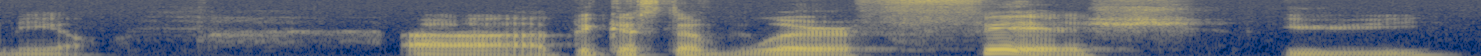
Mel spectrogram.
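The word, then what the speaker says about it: 餘: Okay, it's pronounced yu. Sounds, it's similar sound to fish.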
